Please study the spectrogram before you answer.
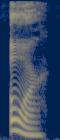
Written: oar

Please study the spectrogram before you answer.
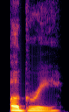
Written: agree

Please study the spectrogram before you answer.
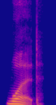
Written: would

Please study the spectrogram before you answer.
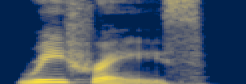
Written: rephrase

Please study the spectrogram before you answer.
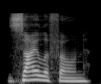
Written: xylophone

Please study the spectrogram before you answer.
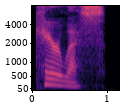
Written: careless

